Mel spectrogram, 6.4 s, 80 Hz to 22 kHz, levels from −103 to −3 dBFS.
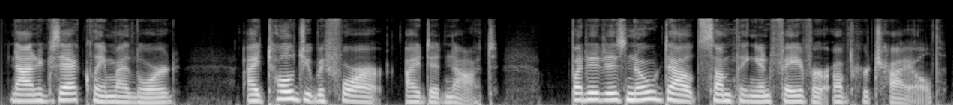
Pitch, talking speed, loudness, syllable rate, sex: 190 Hz, 200 wpm, -19 LUFS, 5.6 syllables/s, female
